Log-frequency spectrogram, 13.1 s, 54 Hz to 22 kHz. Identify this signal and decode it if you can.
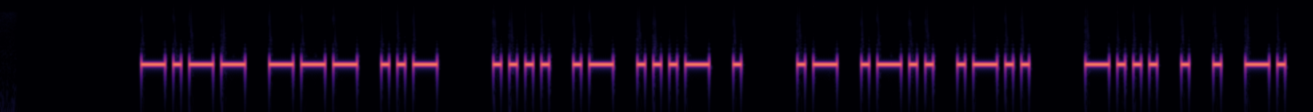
Morse code, heard as a keyed tone, about 16 wpm, 700 Hz. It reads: YOU HAVE ALL BEEN
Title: Sentences from Top 1000 Words - Review Part 2 - 15wpm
